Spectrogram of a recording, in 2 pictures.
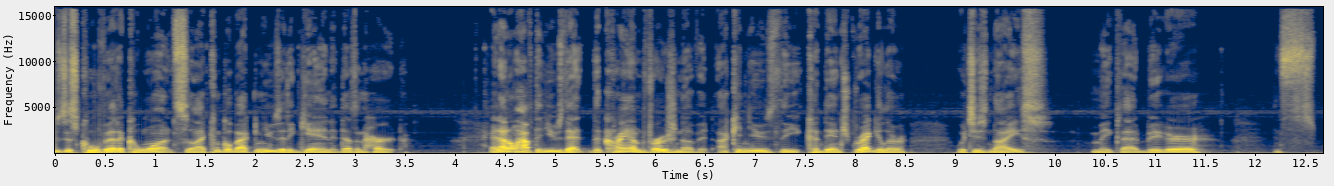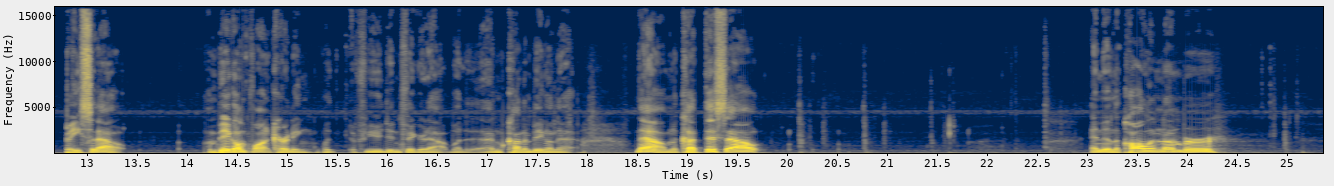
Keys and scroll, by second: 17.8 ctrl+x, 24.9 space.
